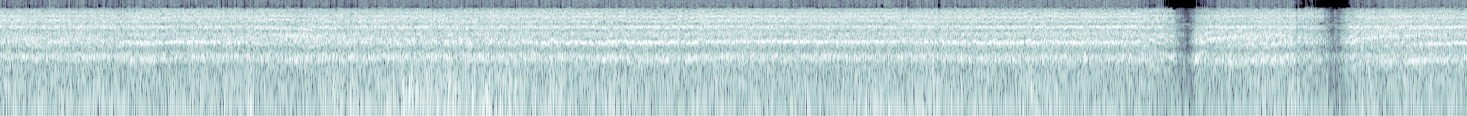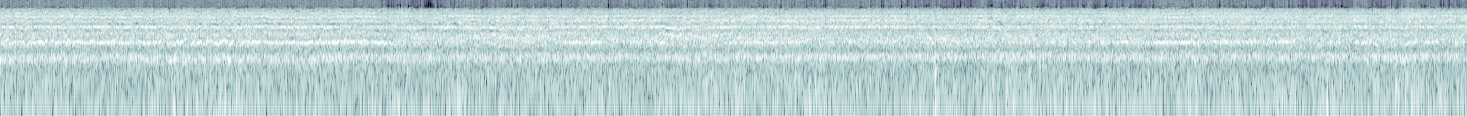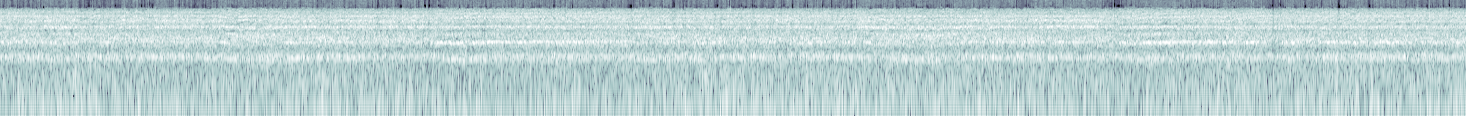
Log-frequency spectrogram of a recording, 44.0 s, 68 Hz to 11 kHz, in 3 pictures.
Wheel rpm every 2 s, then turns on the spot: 230, 220, 230, 220, 230, 170, 130, 200, 210, 220, 220, 230, 230, 230, 230, 230, 230, 230, 230, 220, 230, 230.
12-14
